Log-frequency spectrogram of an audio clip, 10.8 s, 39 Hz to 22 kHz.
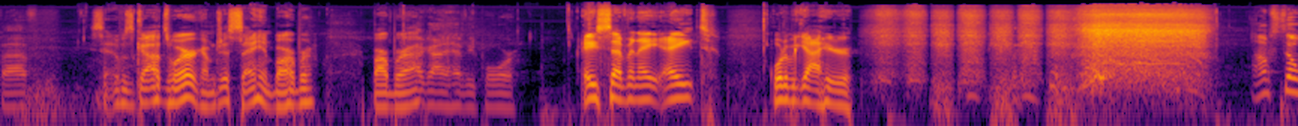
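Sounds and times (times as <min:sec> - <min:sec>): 
speech: 0:00.0 - 0:08.0, 0:10.5 - 0:10.8
person sniffing while tasting drinks: 0:07.2 - 0:10.2.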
